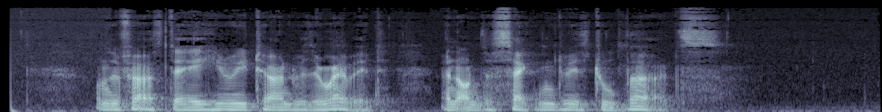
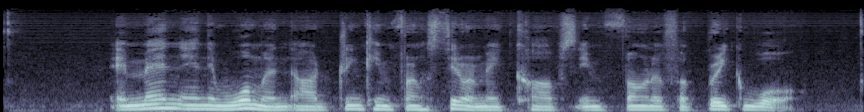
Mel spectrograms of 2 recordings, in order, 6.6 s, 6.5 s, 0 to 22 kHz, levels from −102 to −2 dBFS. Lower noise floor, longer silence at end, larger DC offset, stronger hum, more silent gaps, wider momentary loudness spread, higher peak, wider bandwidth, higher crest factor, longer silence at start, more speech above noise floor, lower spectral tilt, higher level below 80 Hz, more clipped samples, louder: about the same, -60 dBFS vs -58 dBFS; first, 1.2 s vs 0.55 s; neither; neither; neither; first, 11 LU vs 8 LU; about the same, -8 dBFS vs -10 dBFS; first, 16 kHz vs 14.5 kHz; first, 22 dB vs 16 dB; about the same, 0.1 s vs 0.05 s; about the same, 32 dB vs 33 dB; second, -5.5 dB/octave vs -7 dB/octave; about the same, -52 dBFS vs -54 dBFS; neither; about the same, -28 LUFS vs -26 LUFS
